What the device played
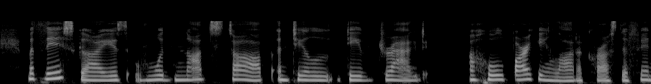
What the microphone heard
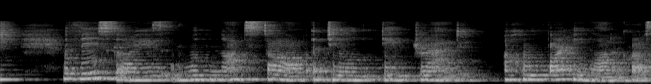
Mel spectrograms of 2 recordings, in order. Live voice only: none

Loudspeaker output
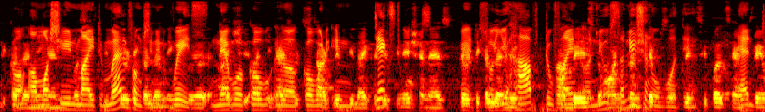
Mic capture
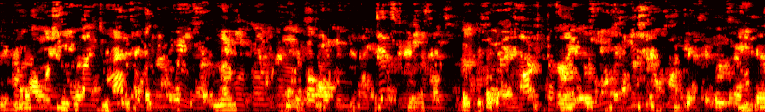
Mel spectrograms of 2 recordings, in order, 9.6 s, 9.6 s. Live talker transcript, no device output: none

